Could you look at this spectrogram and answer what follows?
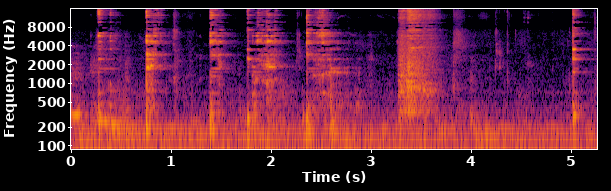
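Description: Metal fork clinking and scraping against a plate while scooping up rice: a string of short, sharp clinks, with one longer scrape a little past three seconds in.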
